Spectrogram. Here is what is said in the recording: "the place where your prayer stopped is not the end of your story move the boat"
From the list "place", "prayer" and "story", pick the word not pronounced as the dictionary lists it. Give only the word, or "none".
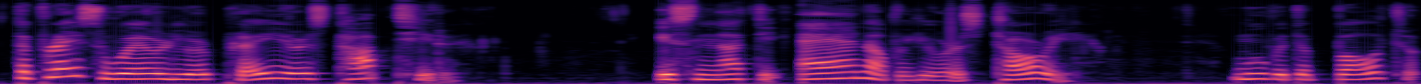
prayer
